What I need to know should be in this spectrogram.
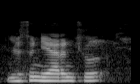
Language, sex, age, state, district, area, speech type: Kashmiri, male, 18-30, Jammu and Kashmir, Kulgam, rural, spontaneous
